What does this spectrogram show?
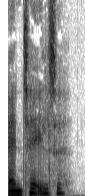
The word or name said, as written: antagelse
